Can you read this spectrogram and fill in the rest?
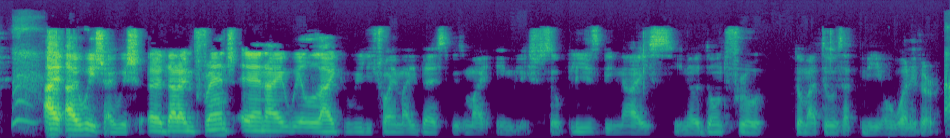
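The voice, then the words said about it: French accent in English. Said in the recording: “you can see with my name and my accent that I'm English, that I'm French”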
